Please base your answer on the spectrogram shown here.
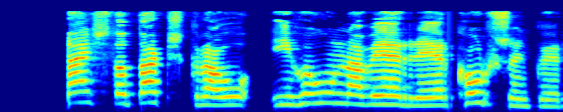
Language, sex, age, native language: Icelandic, male, 12, Icelandic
